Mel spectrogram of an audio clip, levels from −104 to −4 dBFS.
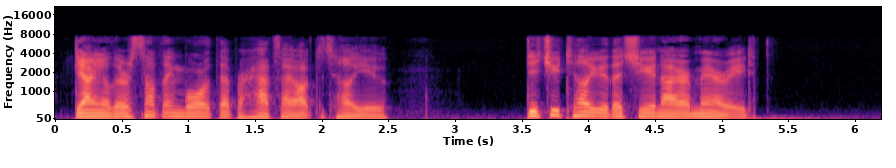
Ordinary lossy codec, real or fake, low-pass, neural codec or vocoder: Opus, 64 kbps; real; 7.2 kHz; none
